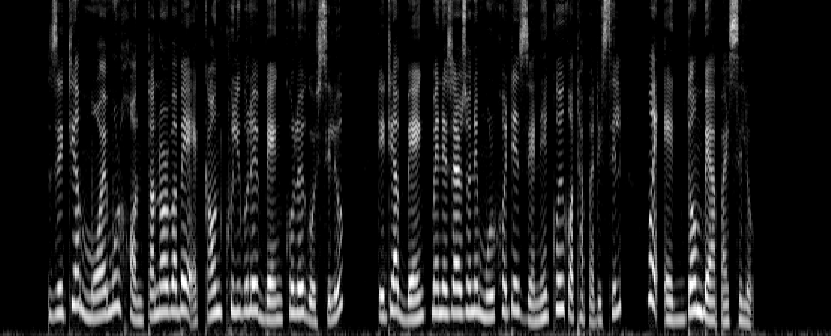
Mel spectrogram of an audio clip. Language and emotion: Assamese, disgusted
